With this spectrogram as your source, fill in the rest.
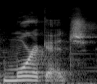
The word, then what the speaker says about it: mortgage: next is the word mortgage like the word debt here the t is silent so it's not mortgage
